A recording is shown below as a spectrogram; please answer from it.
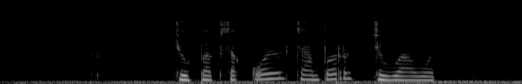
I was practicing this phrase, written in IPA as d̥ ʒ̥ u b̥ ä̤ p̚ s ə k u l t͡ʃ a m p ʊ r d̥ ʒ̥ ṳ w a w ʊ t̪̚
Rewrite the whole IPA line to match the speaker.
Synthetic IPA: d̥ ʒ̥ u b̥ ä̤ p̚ s ə k ʊ l t͡ʃ a m p ʊ r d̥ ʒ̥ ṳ w a w ʊ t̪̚

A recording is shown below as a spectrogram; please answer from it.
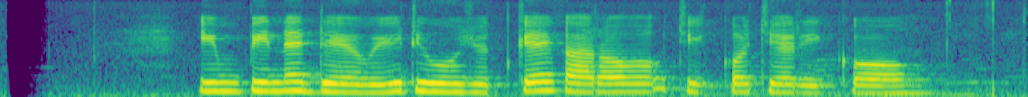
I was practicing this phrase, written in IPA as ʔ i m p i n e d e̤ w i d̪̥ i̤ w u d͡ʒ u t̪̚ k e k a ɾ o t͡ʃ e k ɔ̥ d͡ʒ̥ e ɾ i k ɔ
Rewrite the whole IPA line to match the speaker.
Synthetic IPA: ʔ i m p i n e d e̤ w i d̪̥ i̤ w u d͡ʒ u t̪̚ k e k a ɾ o t͡ʃ i k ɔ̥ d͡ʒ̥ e ɾ i k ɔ

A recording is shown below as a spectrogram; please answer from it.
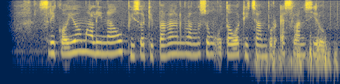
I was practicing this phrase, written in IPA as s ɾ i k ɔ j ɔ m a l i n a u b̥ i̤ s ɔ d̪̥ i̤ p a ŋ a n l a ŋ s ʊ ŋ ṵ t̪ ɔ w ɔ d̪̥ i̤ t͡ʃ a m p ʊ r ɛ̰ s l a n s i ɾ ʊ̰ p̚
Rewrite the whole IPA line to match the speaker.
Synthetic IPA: s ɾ i k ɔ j ɔ m a l i n a u b̥ i̤ s ɔ d̪̥ i̤ p a ŋ a n l a ŋ s ʊ ŋ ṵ t̪ ɔ w ɔ d̪̥ i̤ t͡ʃ a m p ʊ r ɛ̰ s l a n s i ɾ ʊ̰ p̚

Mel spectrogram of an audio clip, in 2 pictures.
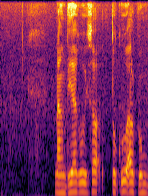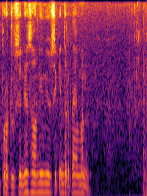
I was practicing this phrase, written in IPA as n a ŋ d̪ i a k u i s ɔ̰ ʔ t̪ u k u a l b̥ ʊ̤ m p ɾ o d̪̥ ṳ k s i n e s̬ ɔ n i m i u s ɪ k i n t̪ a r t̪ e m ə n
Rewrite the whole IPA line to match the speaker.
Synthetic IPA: n a ŋ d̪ i a k u i s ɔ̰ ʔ t̪ u k u a l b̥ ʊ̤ m p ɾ o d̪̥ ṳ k s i n e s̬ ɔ n i m j u s ɪ k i n t̪ ə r t̪ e m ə n

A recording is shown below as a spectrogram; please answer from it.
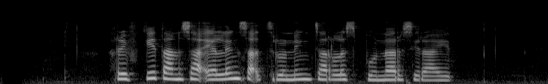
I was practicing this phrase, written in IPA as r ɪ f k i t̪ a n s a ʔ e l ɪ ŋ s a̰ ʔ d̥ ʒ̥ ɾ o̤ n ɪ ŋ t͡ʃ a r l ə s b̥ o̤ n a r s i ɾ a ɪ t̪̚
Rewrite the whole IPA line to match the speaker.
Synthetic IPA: r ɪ f k i t̪ a n s a ʔ e l ɪ ŋ s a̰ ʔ d̥ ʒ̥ ɾ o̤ n ɪ ŋ t͡ʃ a r l ə s b̥ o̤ n a r s i ɾ a ɪ t̪̚

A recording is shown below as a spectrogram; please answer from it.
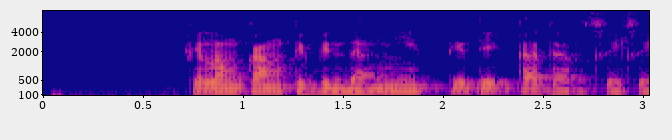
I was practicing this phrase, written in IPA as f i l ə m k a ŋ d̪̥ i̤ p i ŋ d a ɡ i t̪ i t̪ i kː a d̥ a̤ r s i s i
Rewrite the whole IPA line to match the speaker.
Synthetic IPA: f i l ə m k a ŋ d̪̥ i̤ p i n d a ŋ i t̪ i t̪ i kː a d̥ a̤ r s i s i

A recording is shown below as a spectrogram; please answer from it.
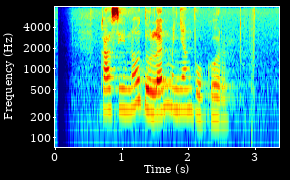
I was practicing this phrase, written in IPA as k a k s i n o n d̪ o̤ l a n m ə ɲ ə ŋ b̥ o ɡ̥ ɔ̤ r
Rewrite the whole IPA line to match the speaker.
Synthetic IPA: k a s i n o d̪ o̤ l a n m ə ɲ a ŋ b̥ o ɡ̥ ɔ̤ r

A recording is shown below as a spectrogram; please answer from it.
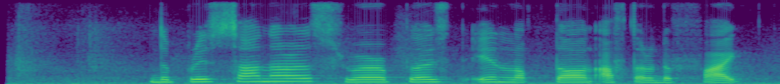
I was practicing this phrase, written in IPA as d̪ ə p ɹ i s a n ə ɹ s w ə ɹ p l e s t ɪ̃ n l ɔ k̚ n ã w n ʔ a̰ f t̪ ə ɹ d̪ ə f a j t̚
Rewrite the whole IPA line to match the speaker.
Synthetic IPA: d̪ ə p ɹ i s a n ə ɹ s w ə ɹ p l e s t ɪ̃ n l ɔ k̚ d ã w n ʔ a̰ f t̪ ə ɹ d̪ ə f a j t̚

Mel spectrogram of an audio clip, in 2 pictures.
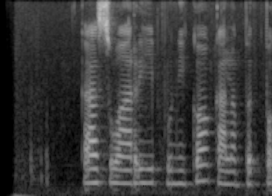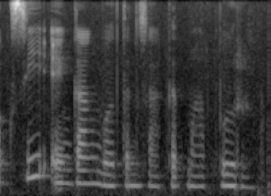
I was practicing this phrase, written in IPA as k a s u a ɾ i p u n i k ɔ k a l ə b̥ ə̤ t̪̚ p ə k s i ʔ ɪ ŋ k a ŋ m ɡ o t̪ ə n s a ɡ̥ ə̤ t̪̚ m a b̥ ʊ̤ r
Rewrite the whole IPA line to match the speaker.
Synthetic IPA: k a s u a ɾ i p u n i k ɔ k a l ə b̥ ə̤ t̪̚ p ə k s i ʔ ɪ ŋ k a ŋ m b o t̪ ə n s a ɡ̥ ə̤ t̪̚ m a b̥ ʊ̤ r

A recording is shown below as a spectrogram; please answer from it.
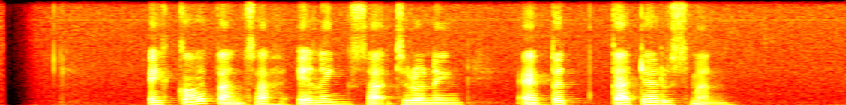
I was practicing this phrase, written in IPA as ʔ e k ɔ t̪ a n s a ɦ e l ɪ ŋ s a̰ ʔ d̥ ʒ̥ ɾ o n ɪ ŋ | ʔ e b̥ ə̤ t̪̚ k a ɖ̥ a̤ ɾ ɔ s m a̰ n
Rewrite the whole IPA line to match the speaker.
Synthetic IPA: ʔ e k ɔ t̪ a n s a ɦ e l ɪ ŋ s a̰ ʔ d̥ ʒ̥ ɾ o n ɪ ŋ | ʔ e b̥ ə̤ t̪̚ k a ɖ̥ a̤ ɾ u s m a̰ n

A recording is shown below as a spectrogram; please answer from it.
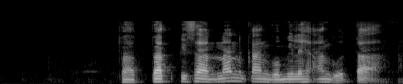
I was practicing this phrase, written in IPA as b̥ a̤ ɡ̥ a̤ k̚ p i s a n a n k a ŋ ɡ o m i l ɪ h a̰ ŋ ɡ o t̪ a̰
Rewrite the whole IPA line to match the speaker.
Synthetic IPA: b̥ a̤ b̥ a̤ k̚ p i s a n a n k a ŋ ɡ o m i l ɪ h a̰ ŋ ɡ o t̪ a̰

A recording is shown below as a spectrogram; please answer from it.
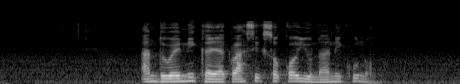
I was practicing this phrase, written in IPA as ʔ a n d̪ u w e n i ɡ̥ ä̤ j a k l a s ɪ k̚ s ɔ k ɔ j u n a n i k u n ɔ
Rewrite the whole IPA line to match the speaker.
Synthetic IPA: ʔ a n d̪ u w e n i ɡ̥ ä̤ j a k l a s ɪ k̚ s ɔ k ɔ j u n a n i k u n ɔ

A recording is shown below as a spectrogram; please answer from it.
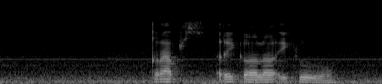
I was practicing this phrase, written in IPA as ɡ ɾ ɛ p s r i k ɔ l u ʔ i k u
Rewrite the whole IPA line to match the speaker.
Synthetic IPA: k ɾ a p s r i k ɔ l ɔ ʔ i k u

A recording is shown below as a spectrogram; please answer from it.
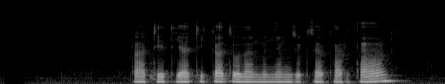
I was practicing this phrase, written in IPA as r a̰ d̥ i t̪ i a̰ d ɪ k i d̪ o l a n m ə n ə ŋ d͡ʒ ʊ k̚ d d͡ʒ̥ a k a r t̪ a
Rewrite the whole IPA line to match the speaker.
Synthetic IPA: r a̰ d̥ i t̪ i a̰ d i k a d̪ o l a n m ə ɲ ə ŋ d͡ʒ ʊ k̚ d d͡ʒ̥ a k a r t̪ a

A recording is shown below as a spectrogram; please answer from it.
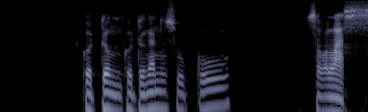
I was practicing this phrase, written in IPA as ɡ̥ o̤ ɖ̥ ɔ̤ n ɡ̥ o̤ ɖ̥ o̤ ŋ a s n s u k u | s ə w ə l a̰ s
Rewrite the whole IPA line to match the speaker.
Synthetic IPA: ɡ̥ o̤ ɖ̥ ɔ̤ ŋ ɡ̥ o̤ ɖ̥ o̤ ŋ a n s u k u | s ə w ə l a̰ s

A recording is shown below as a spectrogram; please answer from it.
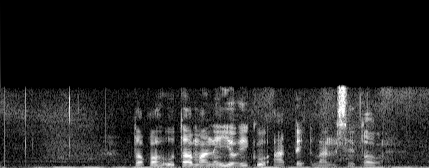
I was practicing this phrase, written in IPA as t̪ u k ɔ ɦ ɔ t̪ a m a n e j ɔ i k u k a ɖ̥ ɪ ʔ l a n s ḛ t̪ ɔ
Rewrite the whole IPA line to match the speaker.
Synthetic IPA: t̪ ɔ k ɔ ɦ u t̪ a m a n e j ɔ i k u ʔ a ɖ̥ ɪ ʔ l a n s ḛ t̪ ɔ

